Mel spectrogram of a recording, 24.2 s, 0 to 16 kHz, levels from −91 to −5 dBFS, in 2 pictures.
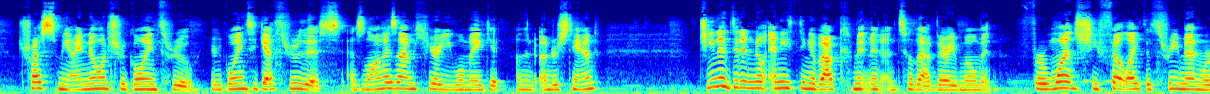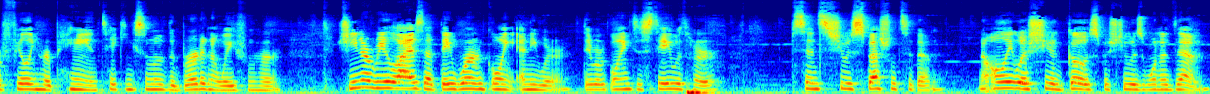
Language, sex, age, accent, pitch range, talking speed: English, female, 20-39, American, 180-215 Hz, 215 wpm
